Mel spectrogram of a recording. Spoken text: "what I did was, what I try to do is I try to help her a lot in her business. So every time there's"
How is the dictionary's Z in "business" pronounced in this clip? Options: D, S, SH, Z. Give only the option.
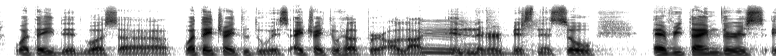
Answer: S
